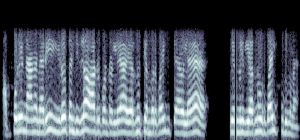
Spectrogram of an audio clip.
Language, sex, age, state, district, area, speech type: Tamil, female, 60+, Tamil Nadu, Tiruvannamalai, rural, conversation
